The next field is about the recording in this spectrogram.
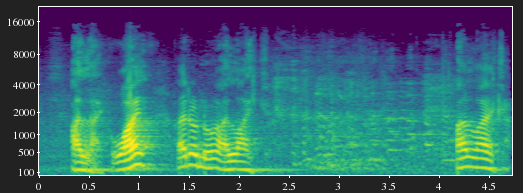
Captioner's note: audience chuckles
